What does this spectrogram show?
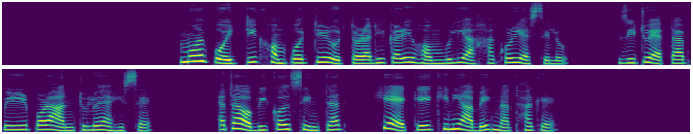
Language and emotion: Assamese, sad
